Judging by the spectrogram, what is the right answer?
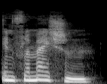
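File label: "inflammation", British English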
